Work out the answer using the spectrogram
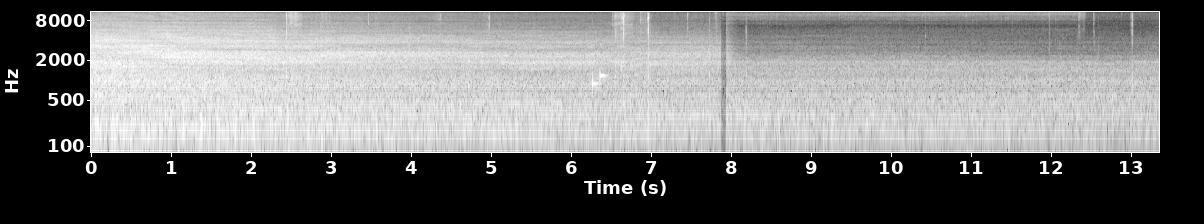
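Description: Freight train of tank cars rolling past and fading steadily away down the track, with a brief high squeak about six seconds in.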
